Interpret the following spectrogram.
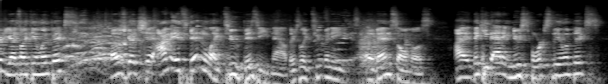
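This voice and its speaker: A young man performing a stand-up comedy set, swearing and throwing quick asides to the crowd. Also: on the high side. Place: comedy club stage with audience. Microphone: handheld stage mic. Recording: roomy club with crowd noise.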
